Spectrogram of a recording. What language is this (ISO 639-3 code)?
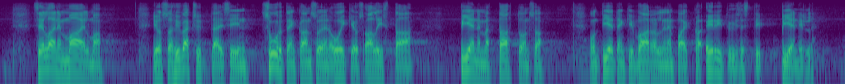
fin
